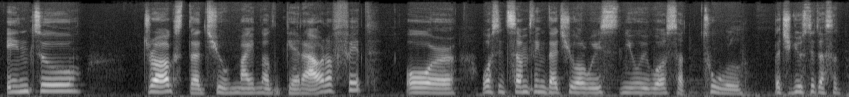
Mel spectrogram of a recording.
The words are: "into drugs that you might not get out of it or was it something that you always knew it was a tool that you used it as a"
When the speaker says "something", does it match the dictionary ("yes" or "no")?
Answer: yes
